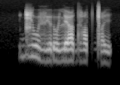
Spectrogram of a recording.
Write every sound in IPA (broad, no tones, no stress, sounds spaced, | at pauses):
d͡ʑ u vʲ ɯ ɾ u lʲ ɑ dʱ y tˤ ɡ͡ǀ i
